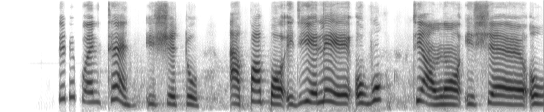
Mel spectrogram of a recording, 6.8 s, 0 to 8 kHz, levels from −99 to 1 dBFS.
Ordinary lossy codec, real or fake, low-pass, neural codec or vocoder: none; fake; none; codec, 16 kHz, 4 kbps, X-Codec, HuBERT features, trained on LibriSpeech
